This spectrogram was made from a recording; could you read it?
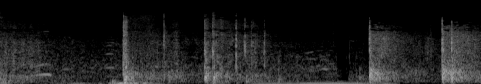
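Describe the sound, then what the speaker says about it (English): Gunfire in a street during sectarian clashes: several sharp cracking shots, some in quick bursts, ring out at moderate distance over street noise, with someone speaking in between. "And now the guns have started."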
